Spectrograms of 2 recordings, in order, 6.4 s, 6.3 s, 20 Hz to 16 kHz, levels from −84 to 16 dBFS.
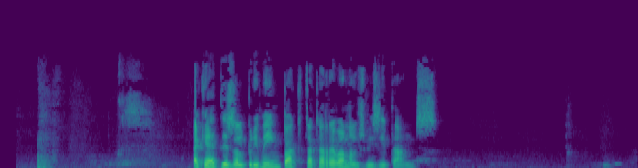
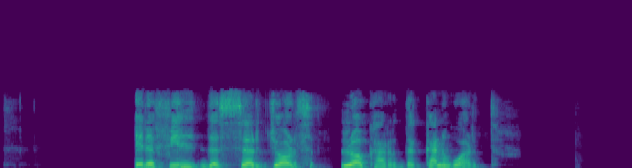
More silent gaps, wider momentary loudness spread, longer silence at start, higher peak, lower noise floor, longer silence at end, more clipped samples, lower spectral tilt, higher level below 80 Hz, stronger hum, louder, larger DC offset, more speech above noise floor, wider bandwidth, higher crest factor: second, none vs 3.33-3.41 s; first, 24 LU vs 11 LU; second, 0.35 s vs 1.35 s; about the same, 0 dBFS vs -2 dBFS; second, -67 dBFS vs under -90 dBFS; first, 2.05 s vs 1.4 s; neither; about the same, -5 dB/octave vs -4 dB/octave; about the same, -68 dBFS vs -64 dBFS; neither; about the same, -20 LUFS vs -18 LUFS; neither; second, 47 dB vs over 73 dB; first, 11 kHz vs 7.8 kHz; first, 24 dB vs 18 dB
